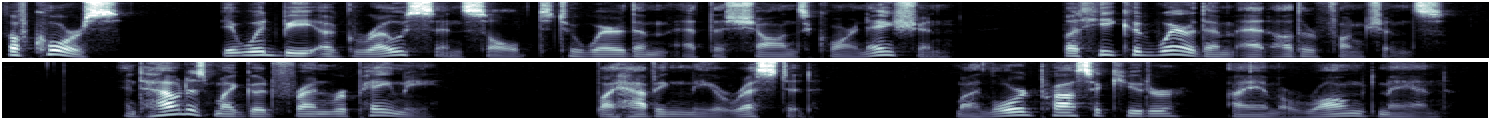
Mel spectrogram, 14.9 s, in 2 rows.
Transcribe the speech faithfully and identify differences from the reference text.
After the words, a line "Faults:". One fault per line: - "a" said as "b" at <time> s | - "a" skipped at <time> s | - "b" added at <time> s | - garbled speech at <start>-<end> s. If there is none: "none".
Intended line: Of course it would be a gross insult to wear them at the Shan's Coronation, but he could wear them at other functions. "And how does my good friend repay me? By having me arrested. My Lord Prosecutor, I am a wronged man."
Of course it would be a gross insult to wear them at the Shan's Coronation, but he could wear them at other functions. "And how does my good friend repay me? By having me arrested. My Lord Prosecutor, I am a wronged man."
Faults:
none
